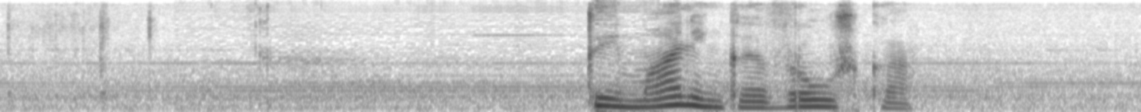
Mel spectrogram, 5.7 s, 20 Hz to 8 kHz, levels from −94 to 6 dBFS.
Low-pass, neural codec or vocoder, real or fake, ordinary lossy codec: 7.2 kHz; none; real; Opus, 16 kbps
